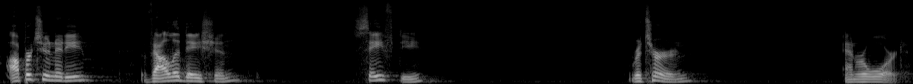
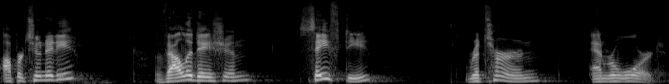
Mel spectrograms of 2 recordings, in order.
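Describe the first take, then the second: First: The list is said at a slower pace. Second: The list is said at a faster pace.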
